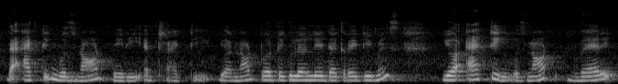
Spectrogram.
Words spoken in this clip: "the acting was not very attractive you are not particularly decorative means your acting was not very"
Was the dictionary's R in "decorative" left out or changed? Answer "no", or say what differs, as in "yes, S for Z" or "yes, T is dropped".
no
